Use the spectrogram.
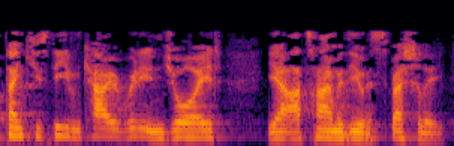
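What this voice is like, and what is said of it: English accent. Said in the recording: “you can hear my English accent”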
